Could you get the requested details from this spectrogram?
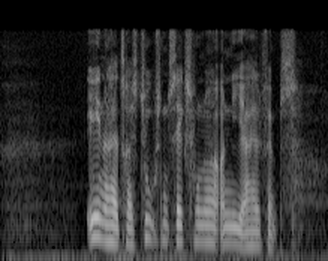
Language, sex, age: Danish, female, 57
